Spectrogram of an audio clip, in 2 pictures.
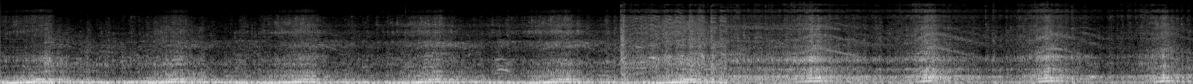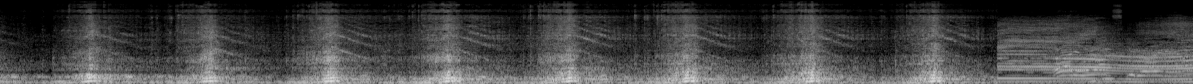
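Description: Car engine revved repeatedly in a rhythmic series of loud throttle blips while being tested for oil leaks before a night out, preceded by a steady idle with voices and ending in a brief different mechanical sound.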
